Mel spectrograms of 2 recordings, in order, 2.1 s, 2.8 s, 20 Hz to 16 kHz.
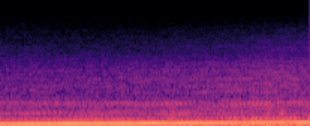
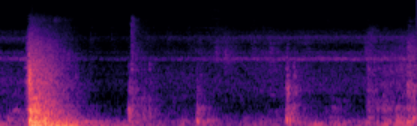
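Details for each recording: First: Car after headers refitted and flex pipe deleted, curing long-standing drone, idling down: steady, deep, even exhaust hum with no drone or rasp; normal exhaust note. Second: 2005 Acura RSX Type-S after headers refitted and flex pipe deleted, oxygen sensors still removed: a few clicks, engine catches into a loud, raspy, puffing idle from open sensor holes; exhaust leak.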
